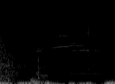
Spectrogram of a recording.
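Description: Horse in the Rimworld video game whinnying after being struck by a stray bullet: two short, high neighs about half a second apart, close and alone over a low game rumble.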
